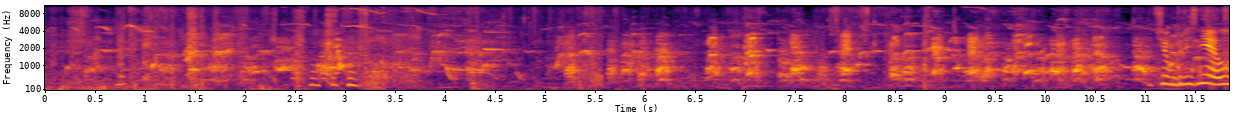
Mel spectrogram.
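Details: Dirty-faced Yakutian Laika puppies with their mother Rumba: a busy jumble of high, squeaky yelps and short whines that overlap almost without pause, with clicks and scuffling, and a few human voices in between.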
